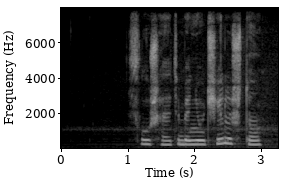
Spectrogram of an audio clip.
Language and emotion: Russian, neutral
